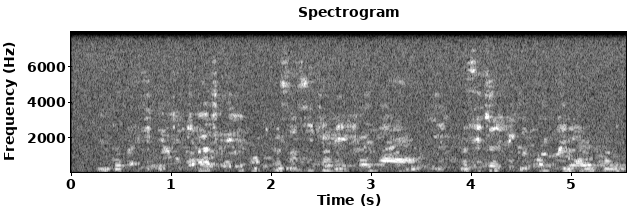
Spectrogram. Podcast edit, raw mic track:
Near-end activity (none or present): none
